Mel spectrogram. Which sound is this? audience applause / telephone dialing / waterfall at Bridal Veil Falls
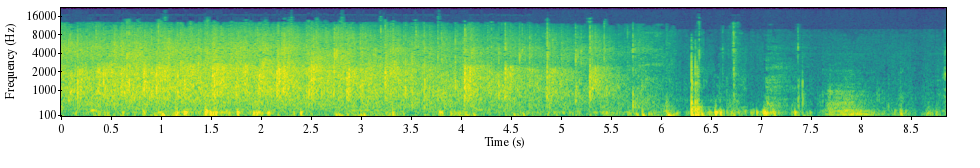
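audience applause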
